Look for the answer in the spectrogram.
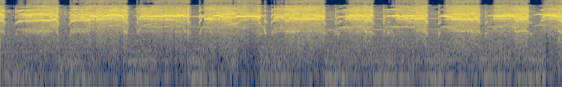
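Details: Female peregrine falcon reaching the nest in Madrid with a pigeon carcass at mid-morning; harsh, loud, strained calls, about a second long, repeated with short gaps.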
